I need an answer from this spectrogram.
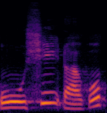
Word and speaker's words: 옷이: 그래서 그대로 이 홑받침인 시옷이 모음 이에 연음되어 옷이라고 발음하면 됩니다.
